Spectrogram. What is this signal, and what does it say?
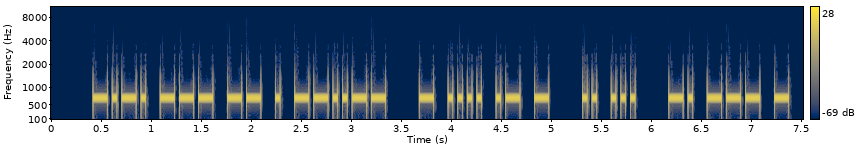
Morse code, heard as a keyed tone, about 25 wpm, 700 Hz. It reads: COME, THAT IS NOT
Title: Sentences from Top 700 Words 25wpm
